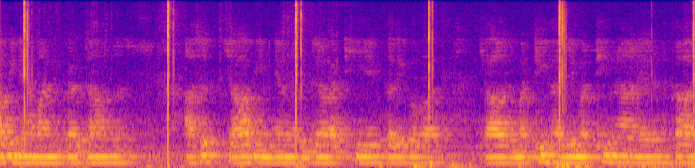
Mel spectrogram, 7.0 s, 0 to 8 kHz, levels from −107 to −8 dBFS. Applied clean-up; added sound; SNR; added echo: none; Tick; 7 dB; reverberation time 0.9 s.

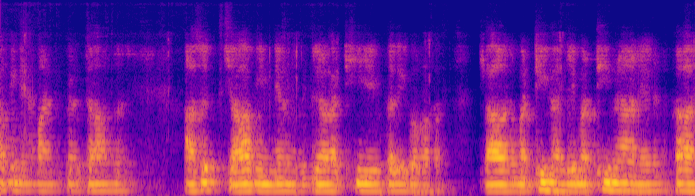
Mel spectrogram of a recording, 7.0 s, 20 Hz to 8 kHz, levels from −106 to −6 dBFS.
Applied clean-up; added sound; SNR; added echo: neural mask model DeepFilterNet 3.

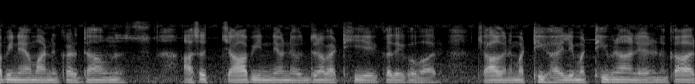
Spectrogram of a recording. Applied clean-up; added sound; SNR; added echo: none; none; none; none.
